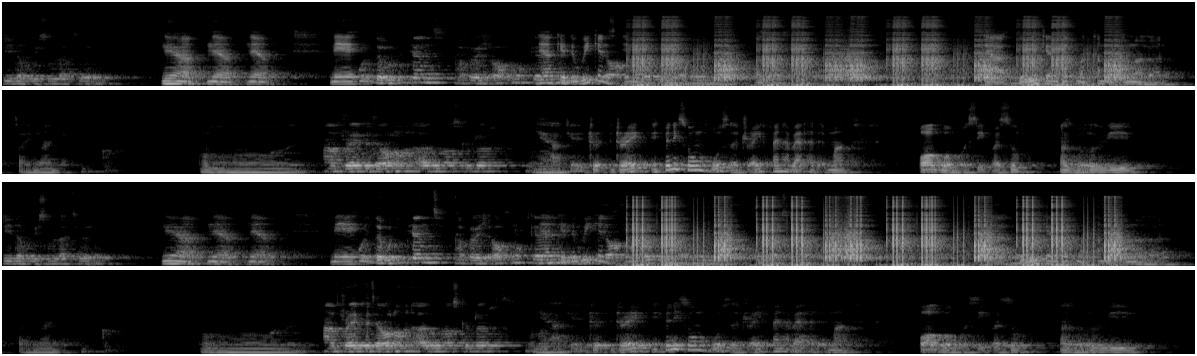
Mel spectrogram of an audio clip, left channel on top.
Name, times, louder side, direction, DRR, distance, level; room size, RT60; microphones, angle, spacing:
voice 1, 0.0-1.0 3.6-5.6 6.0-7.1 7.5-8.1 10.0-10.3 14.6-16.9 17.2-17.5, right 1 dB, 45° right, 3 dB, 0.6 m, -34 dB
voice 2, 1.6-3.6 5.3-7.8 9.8-11.7 12.1-12.5 13.9-14.9 17.2-20.5 21.1-22.2 22.5-23.2, left 3 dB, 60° left, 7 dB, 0.4 m, -35 dB
sound 1, 6.1-11.2, right 5 dB, 75° right, 0.4 m, -25 dB
4.1 x 2.5 x 3.7 m, 0.93 s
head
